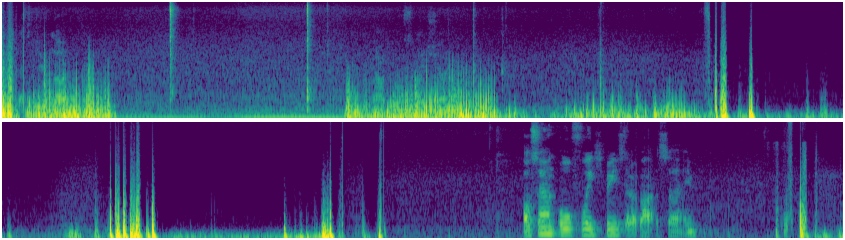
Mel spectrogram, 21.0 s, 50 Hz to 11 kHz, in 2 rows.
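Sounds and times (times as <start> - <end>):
fan airflow buffeting microphone: 0.0 - 15.4, 16.0 - 21.0.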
